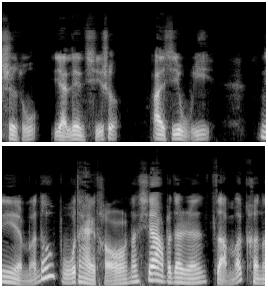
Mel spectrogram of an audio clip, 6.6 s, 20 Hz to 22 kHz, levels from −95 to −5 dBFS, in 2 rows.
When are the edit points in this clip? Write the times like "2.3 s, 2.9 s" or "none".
none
